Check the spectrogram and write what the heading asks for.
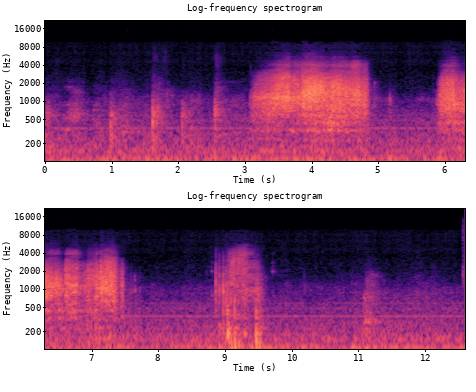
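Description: Handling noise as a knitted cardigan on a dress form is grabbed and turned around: three longer rustling swishes a few seconds apart, with a few faint knocks, over a steady low hum.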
